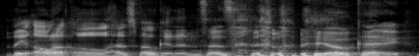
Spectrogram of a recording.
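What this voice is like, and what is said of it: Oracle character voice. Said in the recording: “that Oracle impression”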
